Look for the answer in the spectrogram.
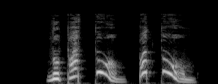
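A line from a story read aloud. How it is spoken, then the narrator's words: Exclamation. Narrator (Russian): воскликнула Морриган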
